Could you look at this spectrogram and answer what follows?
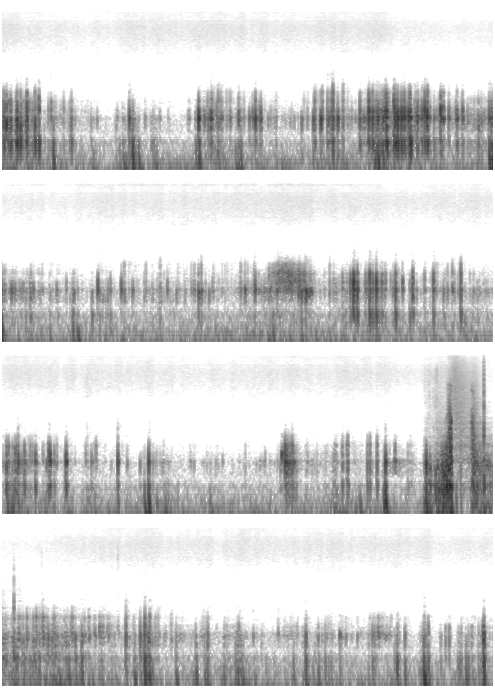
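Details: Young woman, real stethoscope on the stomach, relaxation auscultation: irregular low gurgles and rumbles, consistent with normal bowel sounds.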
